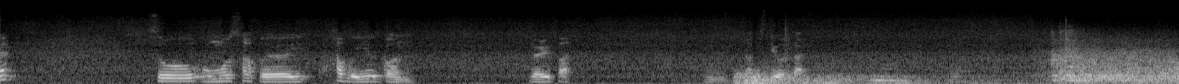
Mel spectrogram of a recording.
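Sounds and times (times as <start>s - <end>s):
rain hissing: 0.0s - 11.7s
speech: 1.6s - 4.2s, 5.3s - 5.8s, 7.0s - 8.9s
thunder rumbling through a storm: 7.1s - 11.7s.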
